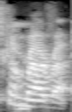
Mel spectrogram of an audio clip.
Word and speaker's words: camaraderie: No, it's camaraderie. As many R's as you can fit.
